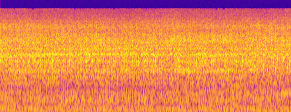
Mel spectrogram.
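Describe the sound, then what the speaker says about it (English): A tractor engine idling beside a sawmill, a loud, steady low-pitched diesel chug running evenly with no speech. "I'll run the tractor and put the log on the mill."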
